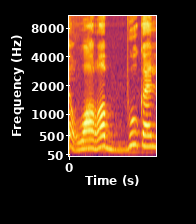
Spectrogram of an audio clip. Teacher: را کو موٹا پڑھیں گے، زبر ہے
